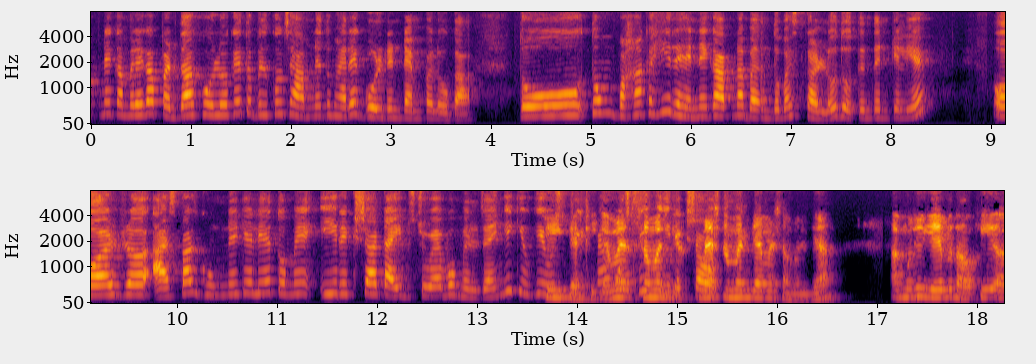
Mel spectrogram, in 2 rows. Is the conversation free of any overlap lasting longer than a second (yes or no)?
no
